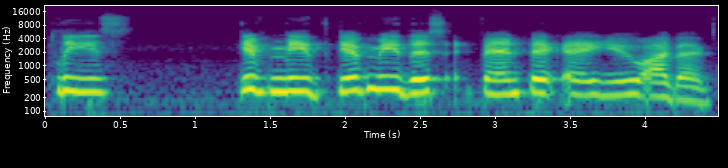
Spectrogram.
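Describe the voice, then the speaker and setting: A woman's voice: high voice, slow. A woman streamer giving casual live commentary on a game, blunt and freely swearing. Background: faint game music.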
